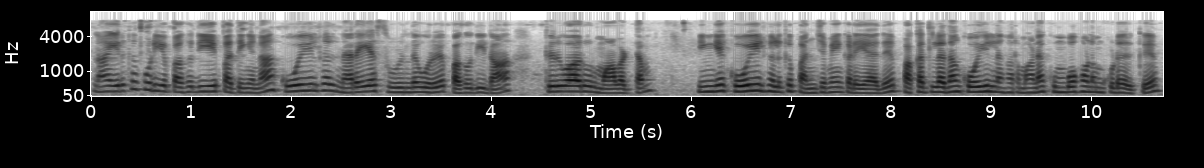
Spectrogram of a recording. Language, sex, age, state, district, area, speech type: Tamil, female, 30-45, Tamil Nadu, Tiruvarur, rural, spontaneous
